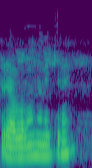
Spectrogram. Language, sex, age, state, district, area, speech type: Tamil, male, 18-30, Tamil Nadu, Ariyalur, rural, spontaneous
